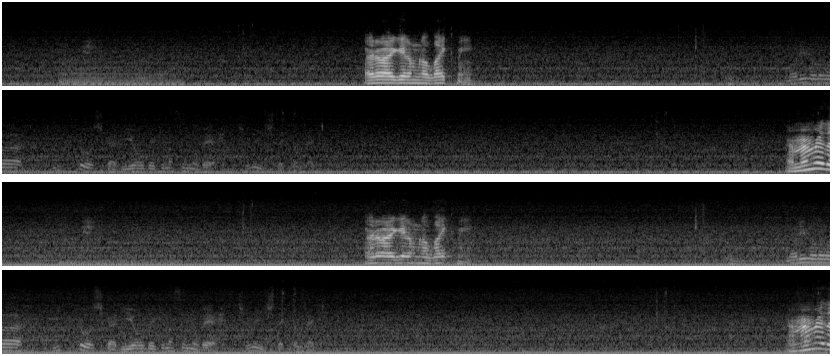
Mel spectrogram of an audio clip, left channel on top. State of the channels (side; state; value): both; normal; correlation 0.63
